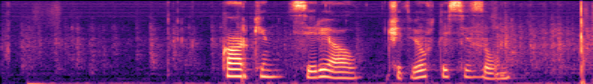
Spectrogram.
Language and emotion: Russian, neutral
